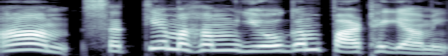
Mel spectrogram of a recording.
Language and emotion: Sanskrit, neutral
